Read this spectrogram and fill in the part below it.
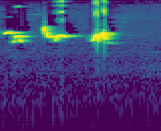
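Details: American robin song of three quick whistled phrases in a row, each warbling and slightly slurred downward, then silence. No other sounds.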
